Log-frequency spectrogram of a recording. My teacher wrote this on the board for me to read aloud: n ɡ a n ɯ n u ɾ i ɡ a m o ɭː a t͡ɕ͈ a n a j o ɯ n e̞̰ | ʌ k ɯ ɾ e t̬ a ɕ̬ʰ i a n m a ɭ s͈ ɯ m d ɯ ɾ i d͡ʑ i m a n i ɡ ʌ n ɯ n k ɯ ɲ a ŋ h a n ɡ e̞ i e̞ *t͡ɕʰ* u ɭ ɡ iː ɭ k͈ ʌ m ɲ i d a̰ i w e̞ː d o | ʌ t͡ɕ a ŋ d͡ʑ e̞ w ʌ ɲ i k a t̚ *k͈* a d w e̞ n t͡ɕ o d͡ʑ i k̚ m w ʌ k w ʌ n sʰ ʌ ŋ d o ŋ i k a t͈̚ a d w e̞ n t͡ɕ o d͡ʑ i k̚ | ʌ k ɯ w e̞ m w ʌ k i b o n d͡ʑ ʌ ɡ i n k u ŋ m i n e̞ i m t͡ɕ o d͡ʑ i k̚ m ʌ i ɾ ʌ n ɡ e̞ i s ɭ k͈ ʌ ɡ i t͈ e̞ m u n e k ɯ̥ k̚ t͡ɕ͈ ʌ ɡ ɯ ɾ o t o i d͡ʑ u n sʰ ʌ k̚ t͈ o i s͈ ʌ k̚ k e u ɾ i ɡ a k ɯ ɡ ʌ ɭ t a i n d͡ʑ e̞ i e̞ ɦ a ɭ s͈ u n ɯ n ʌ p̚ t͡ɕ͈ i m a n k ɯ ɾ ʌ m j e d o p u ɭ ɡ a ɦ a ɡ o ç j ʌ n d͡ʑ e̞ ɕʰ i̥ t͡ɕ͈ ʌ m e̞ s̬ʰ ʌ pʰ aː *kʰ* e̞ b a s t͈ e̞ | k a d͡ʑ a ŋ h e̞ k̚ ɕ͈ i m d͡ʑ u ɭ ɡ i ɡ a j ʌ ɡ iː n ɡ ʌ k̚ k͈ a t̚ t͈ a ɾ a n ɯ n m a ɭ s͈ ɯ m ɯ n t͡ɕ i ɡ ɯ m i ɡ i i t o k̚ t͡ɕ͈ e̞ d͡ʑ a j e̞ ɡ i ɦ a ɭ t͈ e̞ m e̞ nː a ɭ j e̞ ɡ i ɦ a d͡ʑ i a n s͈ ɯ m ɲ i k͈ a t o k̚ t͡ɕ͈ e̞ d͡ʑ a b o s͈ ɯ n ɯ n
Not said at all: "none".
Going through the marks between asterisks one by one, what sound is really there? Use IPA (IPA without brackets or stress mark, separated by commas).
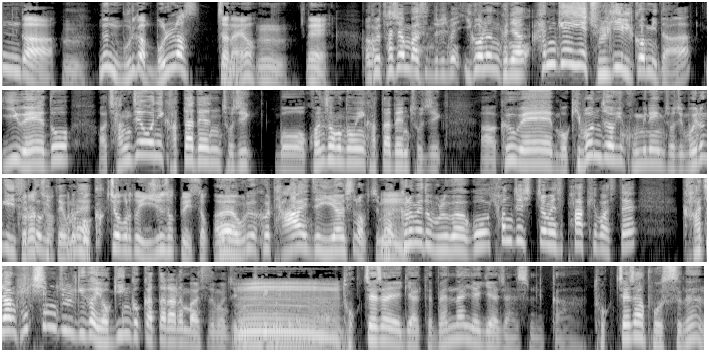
t͡ɕ, t͈, kʰ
